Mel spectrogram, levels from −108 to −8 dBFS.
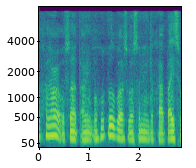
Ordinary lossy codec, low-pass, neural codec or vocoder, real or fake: none; none; codec, 16 kHz, 1.1 kbps, Voila-Tokenizer; fake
